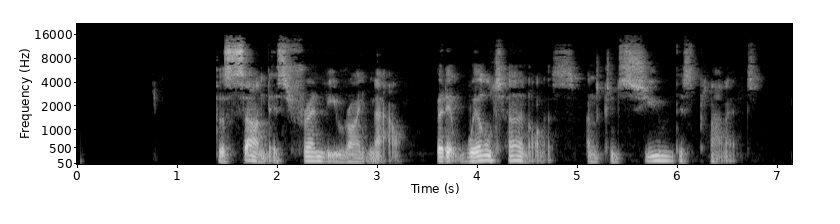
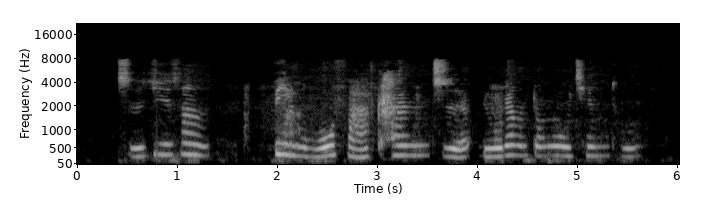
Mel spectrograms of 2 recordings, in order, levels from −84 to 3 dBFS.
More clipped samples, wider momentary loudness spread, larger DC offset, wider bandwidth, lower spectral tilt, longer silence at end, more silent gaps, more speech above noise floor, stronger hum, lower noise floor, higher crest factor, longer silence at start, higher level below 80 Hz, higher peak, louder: neither; first, 18 LU vs 12 LU; neither; first, 16 kHz vs 8.2 kHz; first, -4 dB/octave vs -2 dB/octave; about the same, 0.35 s vs 0.4 s; neither; first, 67 dB vs 29 dB; neither; first, -88 dBFS vs -60 dBFS; about the same, 20 dB vs 18 dB; first, 1.4 s vs 0.4 s; first, -60 dBFS vs -78 dBFS; first, -2 dBFS vs -14 dBFS; first, -19 LUFS vs -31 LUFS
